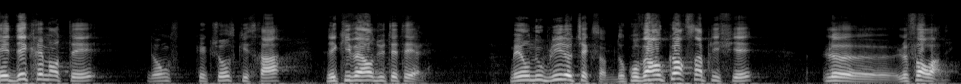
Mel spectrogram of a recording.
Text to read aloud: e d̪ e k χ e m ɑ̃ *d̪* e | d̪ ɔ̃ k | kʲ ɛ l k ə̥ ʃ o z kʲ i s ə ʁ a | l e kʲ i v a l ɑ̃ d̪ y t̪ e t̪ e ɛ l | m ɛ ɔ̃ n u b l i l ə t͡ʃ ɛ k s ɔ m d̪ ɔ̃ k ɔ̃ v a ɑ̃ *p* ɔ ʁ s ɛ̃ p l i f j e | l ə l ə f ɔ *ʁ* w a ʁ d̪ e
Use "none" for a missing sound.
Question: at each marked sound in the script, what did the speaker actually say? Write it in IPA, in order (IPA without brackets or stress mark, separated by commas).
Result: t̪, k, ʁ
